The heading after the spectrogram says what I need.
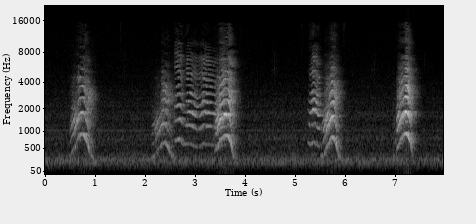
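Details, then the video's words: Green-winged macaw singing a duet with a Goffin cockatoo in a quiet room: drawn-out, arching, meow-like calls every second or two, one breaking into a quavering, wavering phrase. The cockatoo screams when not rewarded. "Macaw sings a duet with a bratty cockatoo"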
